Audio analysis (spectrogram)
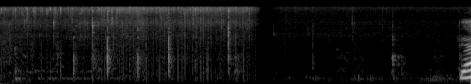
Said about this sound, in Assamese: ইফালে মই কেৰাহীখন বহাই মিঠাতেল অলপ দি পিঁয়াজ দি ভাজি আছোঁ।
